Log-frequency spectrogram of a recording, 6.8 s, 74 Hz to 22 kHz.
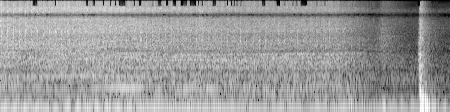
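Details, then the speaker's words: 2014 Dodge Charger 3.6 Pentastar V6 idling: a light, quick, noticeable tapping over a low hum before shutdown, diagnosed as the common lifter or rocker problem. "all right so this one is not that loud but it is very noticeable it's making a tapping sound you can clearly hear that"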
